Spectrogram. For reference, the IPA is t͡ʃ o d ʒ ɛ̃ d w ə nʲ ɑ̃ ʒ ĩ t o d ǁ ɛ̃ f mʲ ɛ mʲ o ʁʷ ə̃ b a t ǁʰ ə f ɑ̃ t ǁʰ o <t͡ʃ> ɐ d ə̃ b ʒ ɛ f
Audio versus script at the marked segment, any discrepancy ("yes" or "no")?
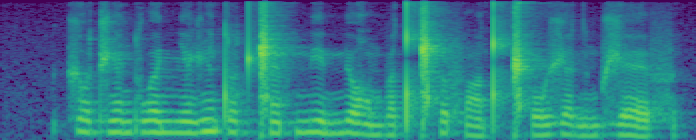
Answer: yes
